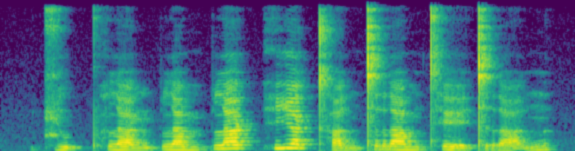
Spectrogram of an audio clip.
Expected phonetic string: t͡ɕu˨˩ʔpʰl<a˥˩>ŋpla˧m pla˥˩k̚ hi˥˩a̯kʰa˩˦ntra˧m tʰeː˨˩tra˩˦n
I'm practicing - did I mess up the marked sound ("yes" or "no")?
yes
